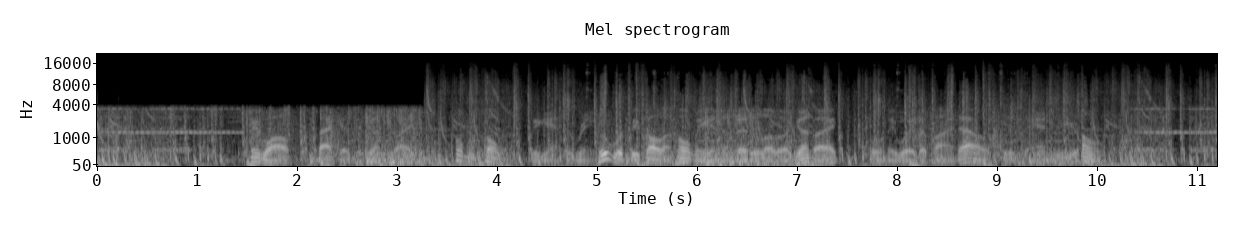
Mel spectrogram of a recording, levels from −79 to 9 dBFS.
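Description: Damaged data in a compressed stream produces brief glitches at 0.99–1.01 s, 4.98–5.00 s, 7.13 s and 9.84 s, where corrupted frames make the decoder lose sync.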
